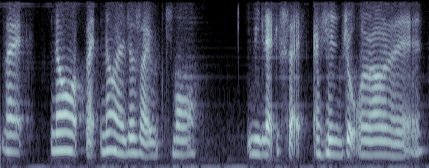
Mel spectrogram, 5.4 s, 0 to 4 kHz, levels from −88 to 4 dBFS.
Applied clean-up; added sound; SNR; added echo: neural separator model SepFormer DNS4.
